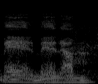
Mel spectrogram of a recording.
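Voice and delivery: whispered under his breath, scared. Retold or imitated. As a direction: breathe it out in fear. Scared, muttering to himself.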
